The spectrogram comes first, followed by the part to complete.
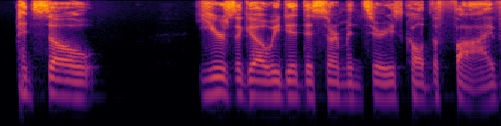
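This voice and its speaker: In a very clean recording with a silent background, a man with an American accent uses an ordinary speaking voice at medium pitch and a moderate pace. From US inner city. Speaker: pastor. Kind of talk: podcast interview conversation.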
